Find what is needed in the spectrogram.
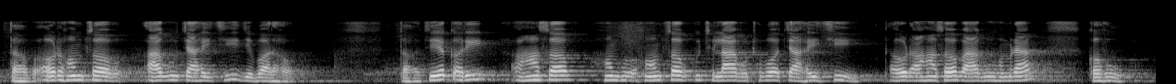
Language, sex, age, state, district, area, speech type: Maithili, female, 45-60, Bihar, Darbhanga, rural, spontaneous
